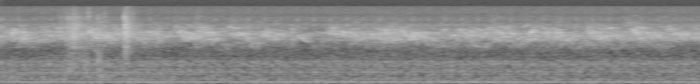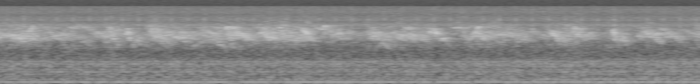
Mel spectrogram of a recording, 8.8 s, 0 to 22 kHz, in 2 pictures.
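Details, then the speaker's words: Bronson exhauster fan (International Oil Burner Co, St Louis; Universal Electric motor, pressed aluminum blades), possibly 1960s or earlier, cold garage find: after oiling dry front bearing and oil ports it spins up better but still slowly, with a low motor hum under airy rush. "it seems to be getting going a little better than it was before that's for sure yeah we guys has a bit of a humming noise"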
